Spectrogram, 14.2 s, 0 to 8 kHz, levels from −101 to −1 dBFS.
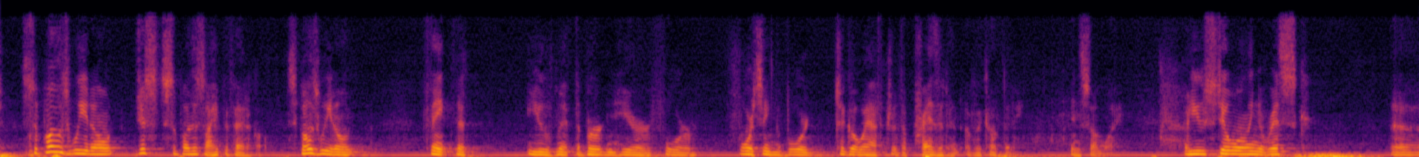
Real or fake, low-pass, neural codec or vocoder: fake; 7.2 kHz; codec, 16 kHz, 6 kbps, DAC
